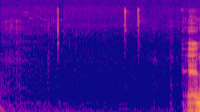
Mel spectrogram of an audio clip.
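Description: Near silence with a few faint, brief computer-mouse clicks.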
